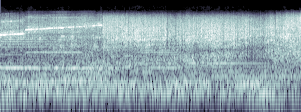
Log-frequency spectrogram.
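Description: Jet aircraft engine: a steady rushing jet roar, with a high whine that climbs in pitch over the first two seconds.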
